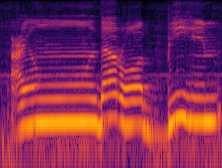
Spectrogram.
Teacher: نون ساکن کے بعد دال حروف اخفا میں سے ہے، تو نون ساکن کو ہم چھپا کے غنّے کے ساتھ پڑھیں گے، پھر سے را کو پر پڑھیں گے، را پہ زبر کی وجہ سے.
